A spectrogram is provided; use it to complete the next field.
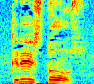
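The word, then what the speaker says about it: Χριστός: M-A-S-H-I-A-K-H, Mashiach, y de la griega Christos, con K y acento en la O, Christos.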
